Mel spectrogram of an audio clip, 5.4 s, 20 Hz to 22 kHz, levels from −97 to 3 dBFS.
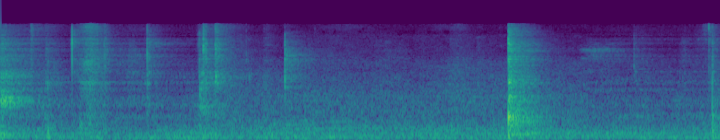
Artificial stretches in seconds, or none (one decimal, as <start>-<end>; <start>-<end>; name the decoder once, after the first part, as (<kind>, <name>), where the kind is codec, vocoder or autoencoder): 0.0-1.7 (codec, SNAC); 4.4-5.4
